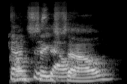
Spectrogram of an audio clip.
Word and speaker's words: Conceição: Her name is Conceição, which is Portuguese / Brazilian.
